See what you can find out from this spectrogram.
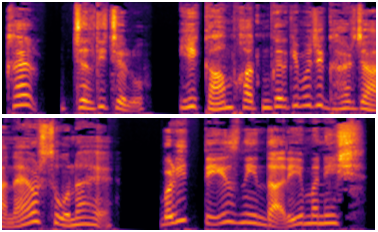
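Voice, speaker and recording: A woman's voice: on the high side, big pitch swings, normal speed, no echo, clean studio sound, pitched above the performer's own voice. A woman voicing an anxious, complaining young working wife in a cartoon story. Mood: complaining, weary. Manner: exclaiming, fretful. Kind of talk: animated cartoon story voice acting.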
